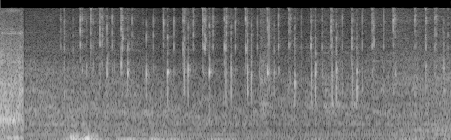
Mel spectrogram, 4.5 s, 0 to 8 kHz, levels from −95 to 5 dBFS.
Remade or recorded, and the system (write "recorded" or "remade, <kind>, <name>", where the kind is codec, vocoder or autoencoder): recorded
